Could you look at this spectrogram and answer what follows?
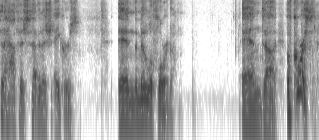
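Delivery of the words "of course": high rising "of course" in surprise; sudden realization. Real, not acted. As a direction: catch yourself mid-thought, pitch jumping up. Sudden self-aware realization.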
